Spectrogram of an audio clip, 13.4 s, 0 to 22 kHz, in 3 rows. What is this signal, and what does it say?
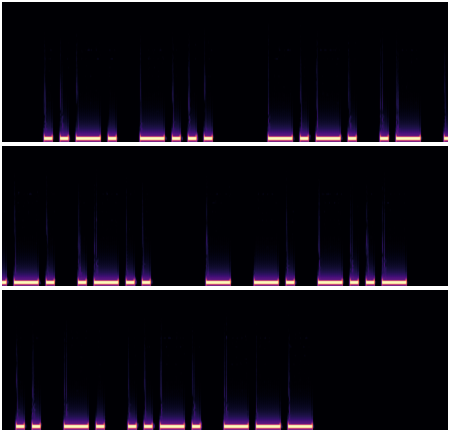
Morse code, heard as a keyed tone, about 15 wpm, 700 Hz. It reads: FB CARL TNX INFO
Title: Practice QSO - Exchange 3 - More Info - 15wpm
